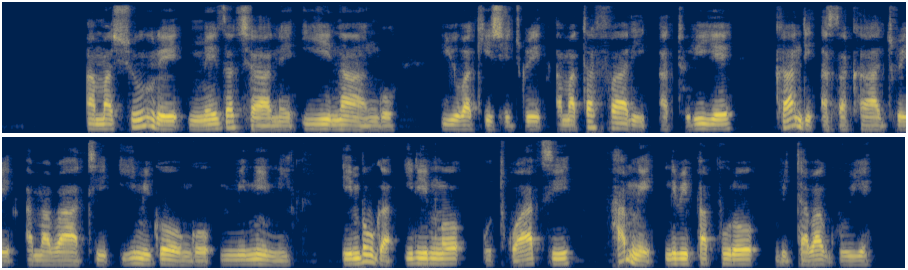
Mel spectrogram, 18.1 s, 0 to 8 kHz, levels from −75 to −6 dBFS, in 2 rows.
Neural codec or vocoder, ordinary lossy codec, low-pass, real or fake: none; AAC, 32 kbps; 7.2 kHz; real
